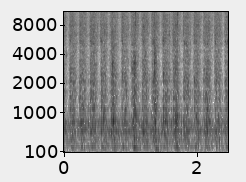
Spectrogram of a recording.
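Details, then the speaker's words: Mabe 18 kg washing machine with the drain pump evacuating excess water before the spin starts; fast, even whirring rattle pulsing about three times a second; normal drain pump operation. "ruido de fondo es la bomba de agua la cual ha estado evacuando el exceso de agua en el interior de la lavadora"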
